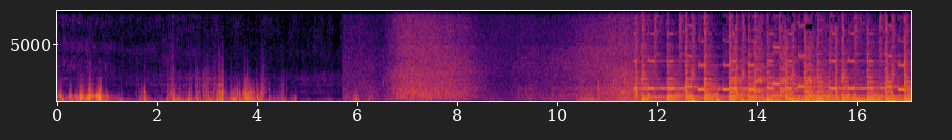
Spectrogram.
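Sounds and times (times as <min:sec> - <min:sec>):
wind buffeting microphone: 0:00.0 - 0:06.3.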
